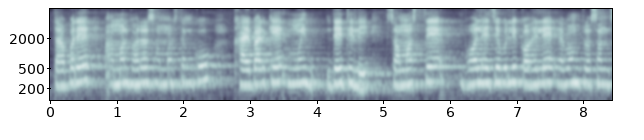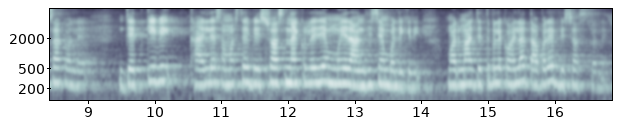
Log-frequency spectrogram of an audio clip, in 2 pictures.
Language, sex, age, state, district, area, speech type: Odia, female, 30-45, Odisha, Boudh, rural, spontaneous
